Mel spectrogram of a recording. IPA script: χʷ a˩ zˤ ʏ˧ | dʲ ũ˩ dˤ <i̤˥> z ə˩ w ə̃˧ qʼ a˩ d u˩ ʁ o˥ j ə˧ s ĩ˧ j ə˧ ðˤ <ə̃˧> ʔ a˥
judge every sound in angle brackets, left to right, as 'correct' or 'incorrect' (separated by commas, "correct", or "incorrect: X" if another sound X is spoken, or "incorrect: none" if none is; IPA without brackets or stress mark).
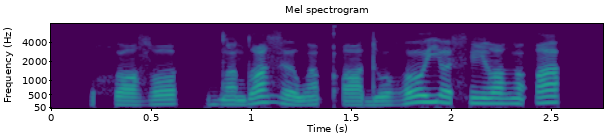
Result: incorrect: i˥, correct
